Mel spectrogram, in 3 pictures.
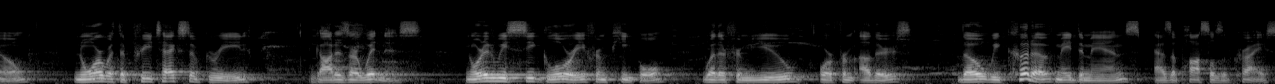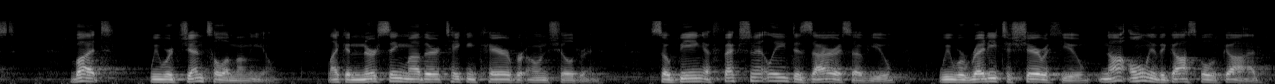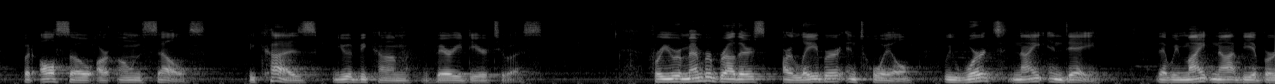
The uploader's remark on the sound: Thank you for this morning that we can all gather within this building and be able to hear your word preached.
